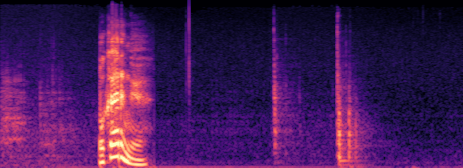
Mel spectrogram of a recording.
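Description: A woman speaks.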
